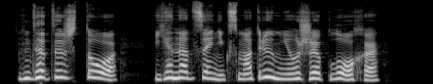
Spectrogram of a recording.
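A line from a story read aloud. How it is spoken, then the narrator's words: Female laughter. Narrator (Russian): рассмеялась я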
